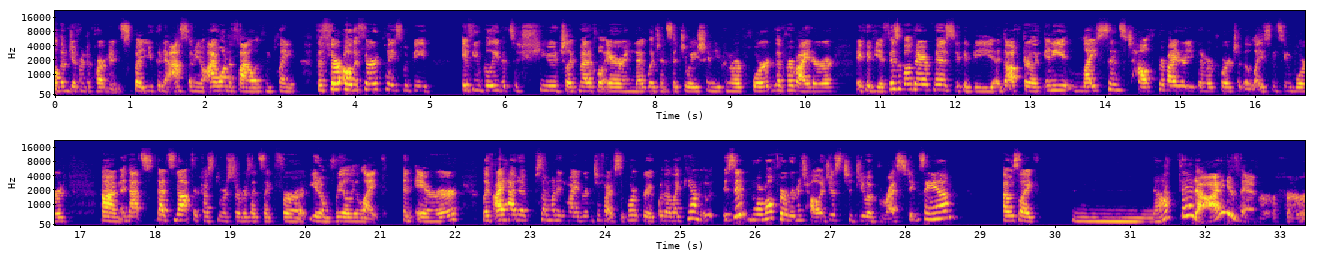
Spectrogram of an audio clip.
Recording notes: This conversation originally took place as an Instagram Live discussion in March 2022.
